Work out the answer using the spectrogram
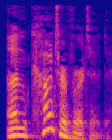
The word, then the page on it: uncontroverted: British English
